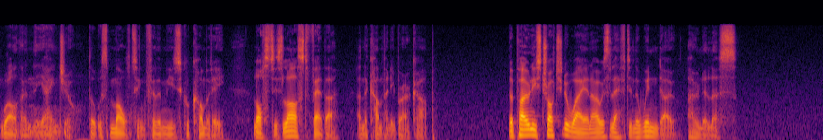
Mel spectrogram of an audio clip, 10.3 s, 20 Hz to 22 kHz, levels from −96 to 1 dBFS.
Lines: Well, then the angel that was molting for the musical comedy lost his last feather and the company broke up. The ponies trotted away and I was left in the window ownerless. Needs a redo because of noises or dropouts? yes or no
no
